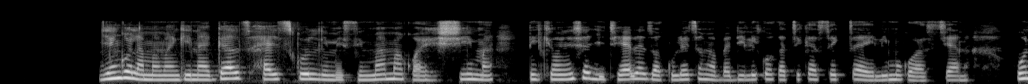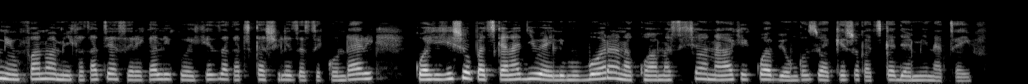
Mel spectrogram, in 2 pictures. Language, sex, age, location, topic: Swahili, female, 18-24, Mombasa, education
